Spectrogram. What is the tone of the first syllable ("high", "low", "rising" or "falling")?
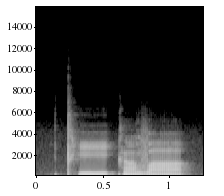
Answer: high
